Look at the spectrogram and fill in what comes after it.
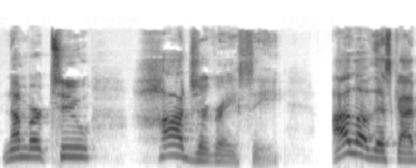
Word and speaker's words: Roger: I love that his name's Roger, and they pronounce it Hodger as well.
